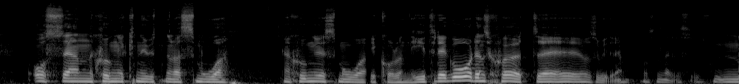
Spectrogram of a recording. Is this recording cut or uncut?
cut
